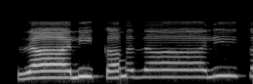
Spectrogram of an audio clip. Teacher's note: لام کو نہیں کھینچنا ہے لی کا جلدی پڑھنا ہے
